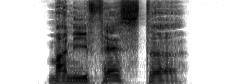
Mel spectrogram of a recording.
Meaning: nominative/accusative/genitive plural of Manifest
- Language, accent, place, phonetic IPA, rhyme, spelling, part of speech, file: German, Germany, Berlin, [maniˈfɛstə], -ɛstə, Manifeste, noun, De-Manifeste.ogg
